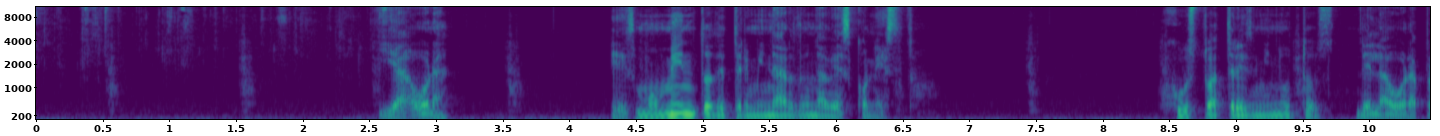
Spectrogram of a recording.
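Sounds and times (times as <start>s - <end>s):
keys jangling as pulled from a lined leather purse: 0.0s - 2.6s
low rumble: 0.0s - 10.4s
speech: 2.6s - 3.2s, 4.3s - 6.7s, 8.5s - 10.4s.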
